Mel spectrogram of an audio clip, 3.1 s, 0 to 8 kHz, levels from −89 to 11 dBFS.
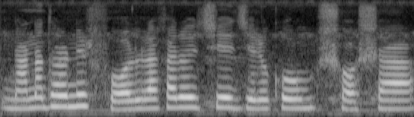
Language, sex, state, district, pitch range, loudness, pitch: Bengali, female, West Bengal, Malda, 225-260 Hz, -15 LUFS, 235 Hz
